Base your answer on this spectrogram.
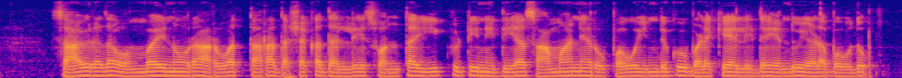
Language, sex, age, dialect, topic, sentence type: Kannada, male, 31-35, Mysore Kannada, banking, statement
